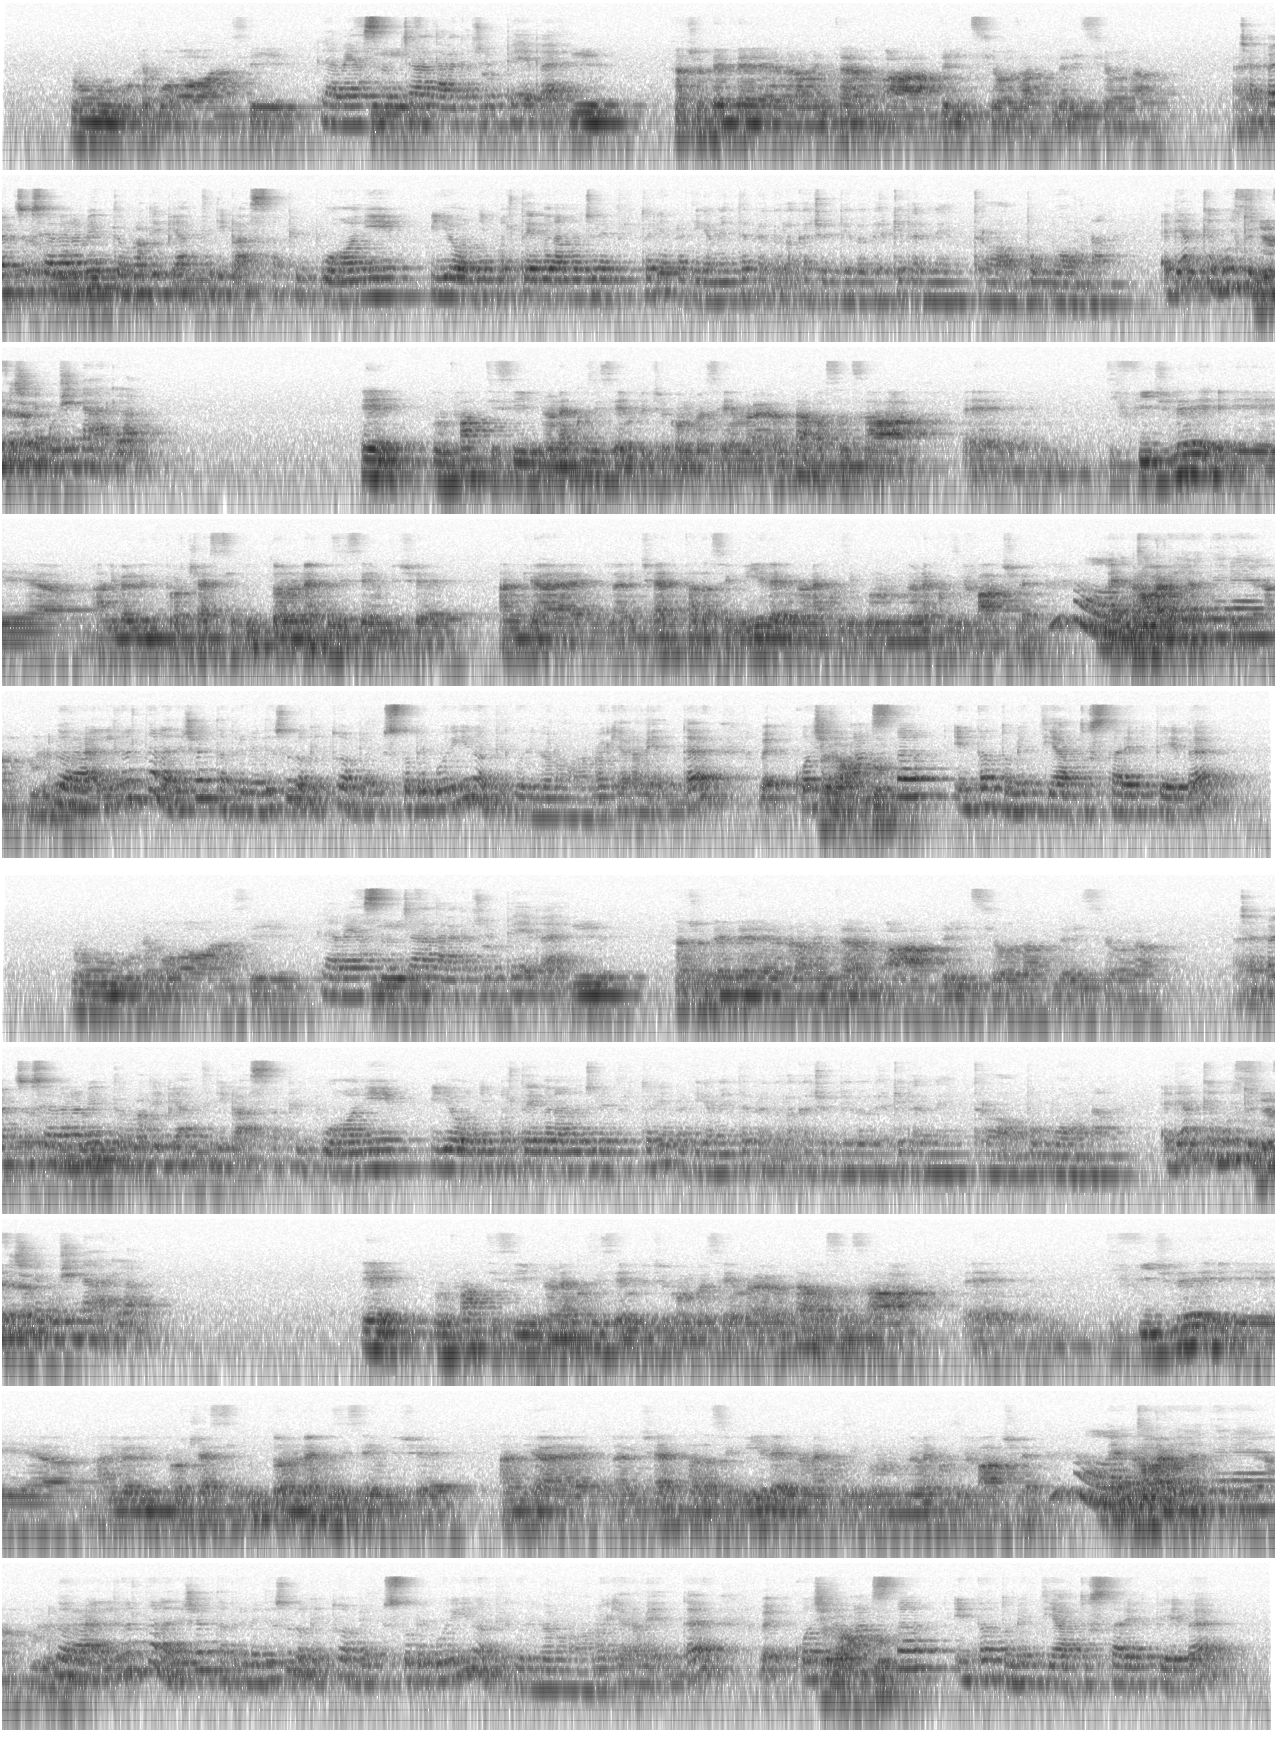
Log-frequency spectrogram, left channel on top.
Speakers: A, on the left; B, on the left.
A: Uh, che buona, sì.
B: L'hai mai
A: Sì,
B: assaggiata
A: sì.
B: la cacio e pepe?
A: Sì, cacio e pepe è veramente ah, deliziosa, deliziosa. È
B: Cioè, penso sia
A: uno
B: veramente
A: dei più
B: uno
A: piatti.
B: dei piatti di pasta più buoni. Io ogni volta che vado a mangiare in trattoria praticamente prendo la cacio e pepe perché per me è troppo buona. Ed è anche molto
A: Sì,
B: difficile
A: è vero.
B: cucinarla.
A: E infatti sì, non è così semplice come sembra, in realtà è abbastanza eh, difficile e eh, a livello di processi e tutto non è così semplice, anche eh, la ricetta da seguire non è così, com- non è così facile,
B: No,
A: Beh,
B: non
A: però
B: ti credere.
A: è un piatto che alla fine-
B: Allora, in realtà la ricetta prevede solo che tu abbia questo pecorino, il pecorino romano, chiaramente. Beh, cuoci
A: Esatto.
B: la pasta, intanto metti a tostare il pepe.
